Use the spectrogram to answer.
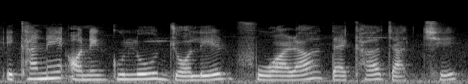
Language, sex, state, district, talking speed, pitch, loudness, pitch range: Bengali, female, Assam, Hailakandi, 75 wpm, 220 Hz, -15 LUFS, 205-245 Hz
